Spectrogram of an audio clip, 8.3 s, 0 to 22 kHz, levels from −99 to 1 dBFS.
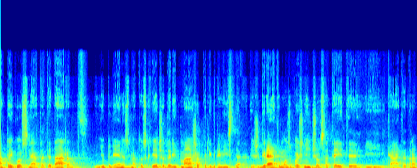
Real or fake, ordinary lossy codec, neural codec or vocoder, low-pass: real; Opus, 16 kbps; none; 14.4 kHz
